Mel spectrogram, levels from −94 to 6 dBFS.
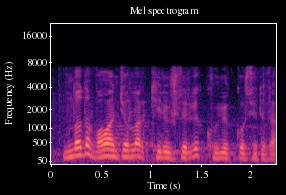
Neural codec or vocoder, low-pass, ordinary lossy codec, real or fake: none; 7.2 kHz; none; real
